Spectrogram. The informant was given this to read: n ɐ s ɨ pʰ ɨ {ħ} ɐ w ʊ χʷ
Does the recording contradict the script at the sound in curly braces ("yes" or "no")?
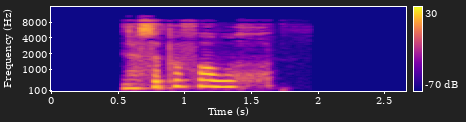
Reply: yes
